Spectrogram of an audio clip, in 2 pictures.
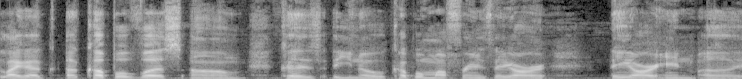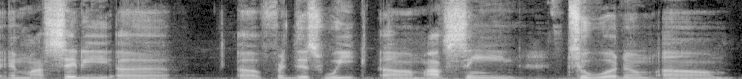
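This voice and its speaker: A young man chatting casually in a storytime vlog, rambling with many fillers and restarts, acting out quotes in higher voices. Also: slight background noise. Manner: acts out quotes with high voices. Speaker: vlogger.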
